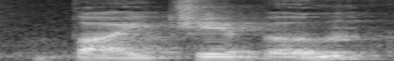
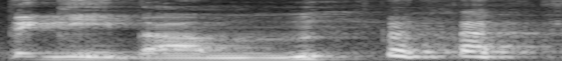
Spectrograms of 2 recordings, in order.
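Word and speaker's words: bigibbum: that's a hybrid between Bijibum, I'll say it properly, and then I'll say it how I like to say it, Biggie Bum, and that's been crossed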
